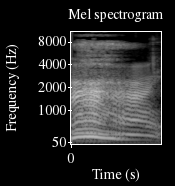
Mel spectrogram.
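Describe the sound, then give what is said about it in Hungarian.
A single short, guttural growl made by a human voice voicing Mindent ragasztó Rezső, a glue character in a Gombóc Artúr story, imitating a menacing snarl; fairly loud, sustained for a moment before fading, with no other sounds around it. “Ilyen-nappal ragasztok, hörgött és berregett Rezső félelmetesen.”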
